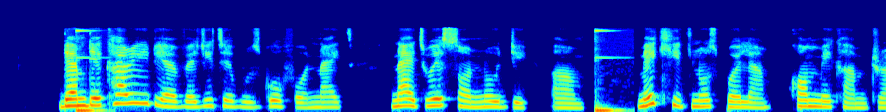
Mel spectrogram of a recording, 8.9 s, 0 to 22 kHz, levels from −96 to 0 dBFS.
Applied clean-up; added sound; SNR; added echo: none; Marimba, xylophone / Wood; -2 dB; none.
